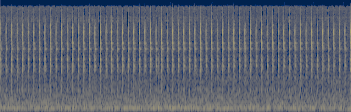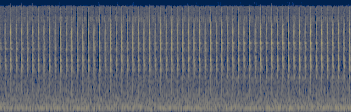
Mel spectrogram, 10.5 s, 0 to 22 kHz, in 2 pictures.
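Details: BMW E36 320i, engine off, key at position 2: even rapid ticking about four per second in engine bay, stops at key position 1 or 0; source unidentified.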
